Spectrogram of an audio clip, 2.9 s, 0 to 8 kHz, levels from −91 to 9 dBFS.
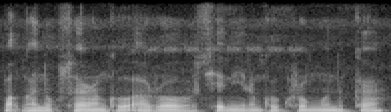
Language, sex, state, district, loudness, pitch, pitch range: Garo, male, Meghalaya, West Garo Hills, -17 LUFS, 100 Hz, 95-105 Hz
